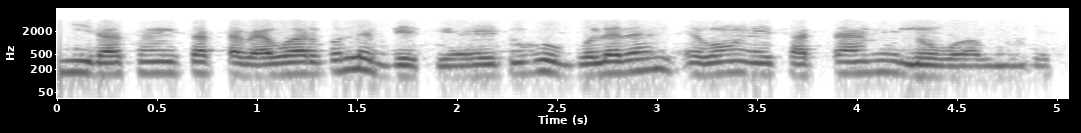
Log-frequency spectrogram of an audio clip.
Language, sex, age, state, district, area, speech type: Bengali, male, 18-30, West Bengal, Paschim Medinipur, rural, conversation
